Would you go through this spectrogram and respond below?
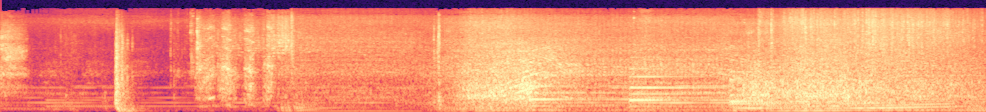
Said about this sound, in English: And she gets in her car and slams the door and she's driving away.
